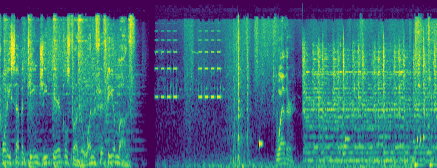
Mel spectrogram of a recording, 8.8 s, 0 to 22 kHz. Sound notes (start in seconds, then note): 3.1 alarm clock beeping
